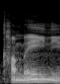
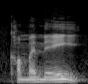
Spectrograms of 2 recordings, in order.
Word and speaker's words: ഖമേനി: സി ഇറാന്റെ സൈന്യമല്ല ഇറാനിലെ ആ കമേനി ഉണ്ടല്ലോ കമനൈ എന്നും വായിക്കും കമേനി എന്നാണ് ശരിയായ ഉച്ചാരണം എന്ന് തോന്നുന്നു എന്ത് വായിക്കോട്ടെ ആ മനുഷ്യൻ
